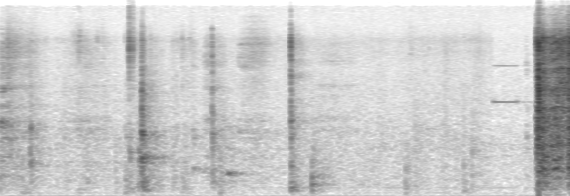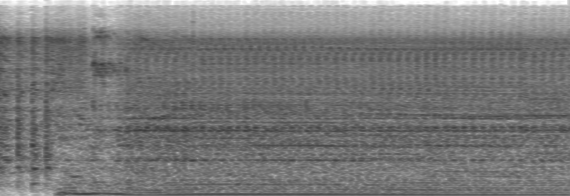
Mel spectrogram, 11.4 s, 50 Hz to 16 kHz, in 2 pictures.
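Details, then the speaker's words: 1995 Suzuki Sidekick, after alternator replacement: cranks and catches into a steady even idle with no whine; whining noise gone, alternator confirmed as cause. "right the noise is gone so it was definitely the alternator another project done"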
